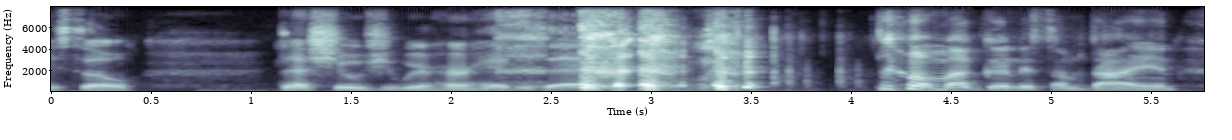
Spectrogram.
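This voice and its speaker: Slow, congested woman vlogger. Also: mid-range voice, creaky, bright, forceful tone. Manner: chatty, openly disgusted commentary. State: congested, nasal from a cold. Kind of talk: casual gossip chat. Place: at home, indoors.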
